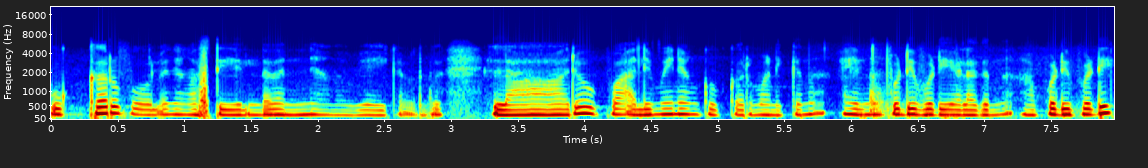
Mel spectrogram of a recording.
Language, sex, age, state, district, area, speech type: Malayalam, female, 30-45, Kerala, Kasaragod, rural, spontaneous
